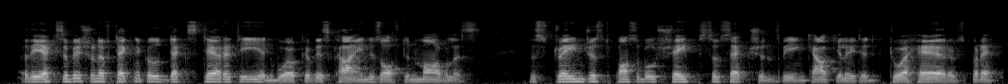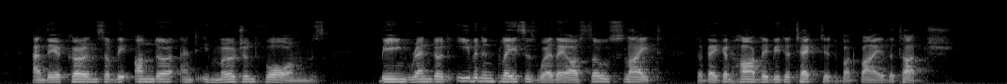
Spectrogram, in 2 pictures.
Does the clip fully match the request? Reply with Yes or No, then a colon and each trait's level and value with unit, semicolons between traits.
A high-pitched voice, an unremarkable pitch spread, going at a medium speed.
No: low, 115 Hz; average, 3.0 semitones; average, 160 wpm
